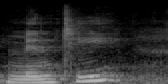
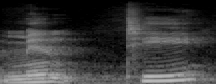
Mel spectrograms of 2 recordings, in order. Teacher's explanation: my N can be long and flow right into the T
